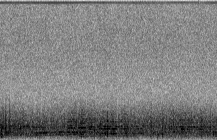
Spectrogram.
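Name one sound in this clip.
Footsteps tap along a hard floor.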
